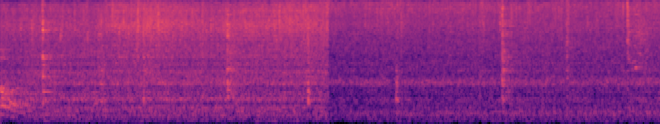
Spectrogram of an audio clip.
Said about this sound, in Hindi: ये डल गए प्याज, अब मिला दो।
